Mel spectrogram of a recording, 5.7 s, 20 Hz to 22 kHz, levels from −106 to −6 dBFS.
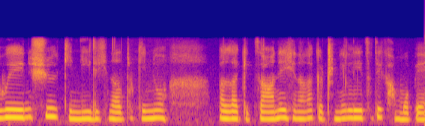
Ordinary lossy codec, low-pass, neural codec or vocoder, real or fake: none; 7.2 kHz; none; real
